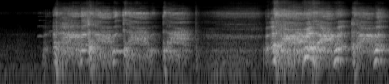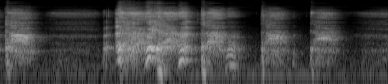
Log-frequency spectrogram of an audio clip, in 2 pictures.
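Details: Girl coughing in three clustered fits of several harsh, forceful bursts each, with brief pauses between fits.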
